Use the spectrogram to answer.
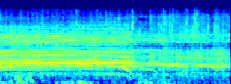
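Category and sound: crowd, studio audience cheering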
